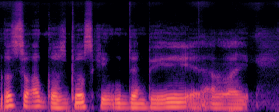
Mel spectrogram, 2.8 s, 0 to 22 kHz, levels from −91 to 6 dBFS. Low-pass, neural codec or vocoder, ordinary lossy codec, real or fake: none; codec, 44.1 kHz, 2.6 kbps, DAC; none; fake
